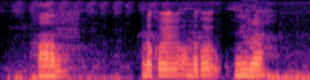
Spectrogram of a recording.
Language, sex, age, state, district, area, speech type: Santali, male, 18-30, West Bengal, Uttar Dinajpur, rural, spontaneous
